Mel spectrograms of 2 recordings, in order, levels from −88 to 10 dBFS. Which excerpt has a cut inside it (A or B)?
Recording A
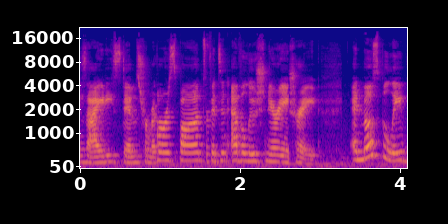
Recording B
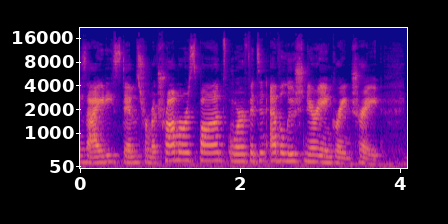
A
